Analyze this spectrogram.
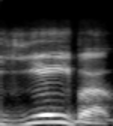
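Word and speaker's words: Yaeba: The Yeba, this is a true or false question. Okay. The Yeba look, and it's spelled Y-A-E-B-A, crowded, crooked tooth smile with accentuated canine teeth.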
